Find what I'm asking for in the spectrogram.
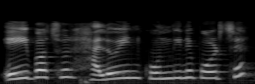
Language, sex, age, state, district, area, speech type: Bengali, female, 60+, West Bengal, Purulia, rural, read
